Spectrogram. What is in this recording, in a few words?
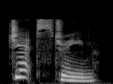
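"jet stream", British English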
